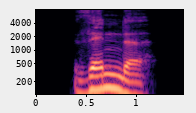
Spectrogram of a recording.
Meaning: nominative/accusative/genitive plural of Sand
- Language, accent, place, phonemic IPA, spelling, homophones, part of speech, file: German, Germany, Berlin, /ˈzɛndə/, Sände, sende, noun, De-Sände.ogg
